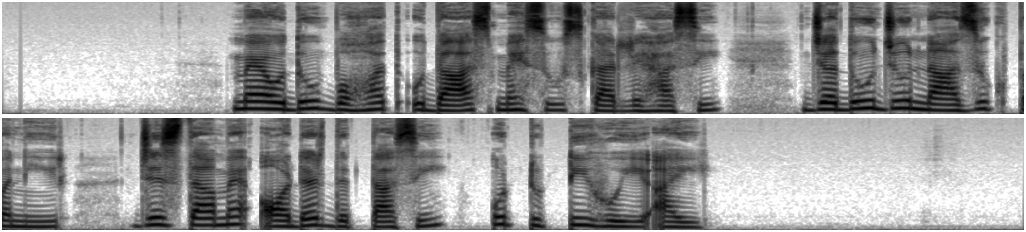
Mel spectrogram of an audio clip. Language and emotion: Punjabi, sad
